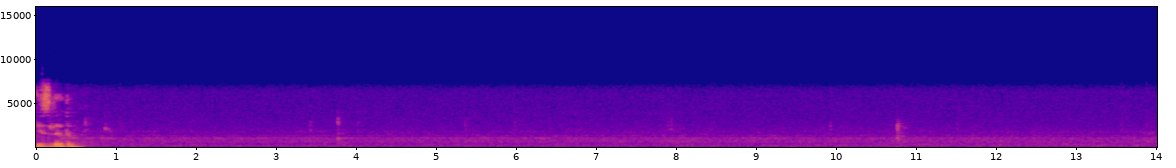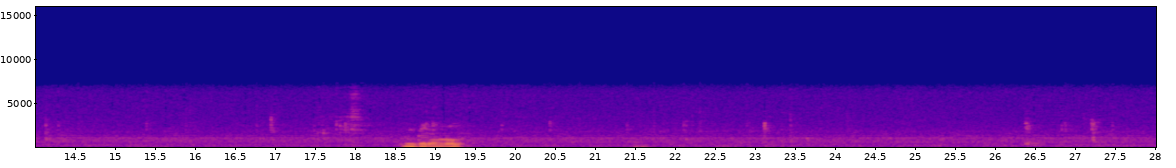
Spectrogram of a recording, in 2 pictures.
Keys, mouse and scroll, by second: 0.1 click, 1.1-4.1 ctrl+alt+shift+drag, 4.1-6.1 drag, 6.1-11.7 ctrl+alt+shift+drag, 11.7-13.9 drag, 13.9 alt+click, 14.6-15.9 drag, 15.9-20.9 ctrl+alt+shift+drag, 20.9 click, 21.8 alt+click, 22.4 click, 23.4-27.5 ctrl+alt+shift+drag, 27.5-28.0 drag.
